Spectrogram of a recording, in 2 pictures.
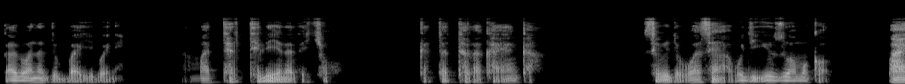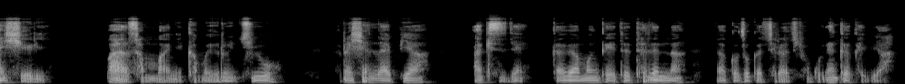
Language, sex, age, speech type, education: Hausa, male, 15-29, spontaneous, secondary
